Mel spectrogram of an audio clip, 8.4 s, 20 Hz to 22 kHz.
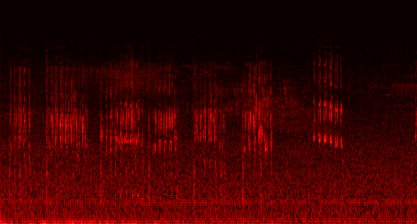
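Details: Black storks at a nest in Estonia during feeding, 27 May 2019 at 10:39; short bursts of rapid, chattering pulsed calls, six or seven bursts, each under a second, with brief quiet gaps between them.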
